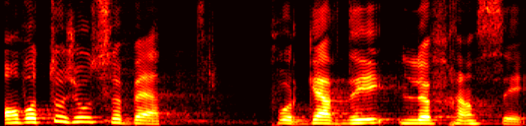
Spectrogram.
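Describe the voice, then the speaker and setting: A woman with a Quebec accent speaks very slowly at a medium pitch with ordinary pitch variation, on a very clean recording with a silent background. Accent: Québécois French. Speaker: education panelist. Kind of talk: round table discussion.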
